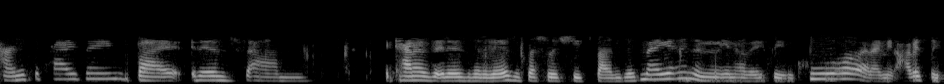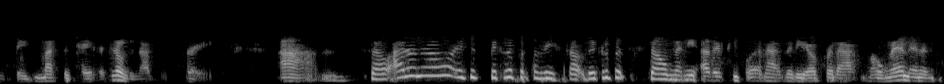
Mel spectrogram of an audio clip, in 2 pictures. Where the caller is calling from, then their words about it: River, British Columbia, Canada; I'm calling from River, BC, Canada.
